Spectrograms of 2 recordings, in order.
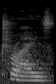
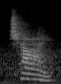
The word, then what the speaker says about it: tries: About 100 tries. Các bạn để ý nhá, từ này đọc là tries chứ không phải là try, mà là tries.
